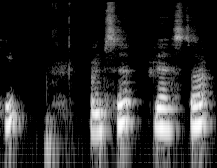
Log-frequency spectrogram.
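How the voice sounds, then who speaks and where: A woman's voice: on the high side, slow pace, dark tone. A woman with a Quebec French accent chatting casually through a makeup tutorial, rambling and hesitant with many fillers. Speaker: makeup vlogger.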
